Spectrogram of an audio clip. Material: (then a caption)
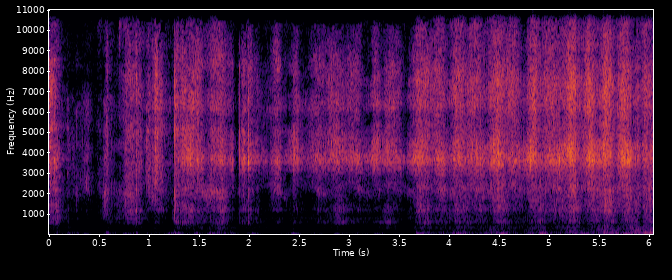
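Resin. Fingertips and nails rub and scratch across the textured body of a steel-lined resin tankard. A soft, uneven run of dry, bright scraping and rustling, with a faint low rumble underneath, grows slightly louder toward the end.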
